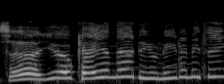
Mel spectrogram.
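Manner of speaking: put-on very high young boy voice. Narrating a knock on the door in a scene: young boy voice. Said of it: "and the boy's voice is like".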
